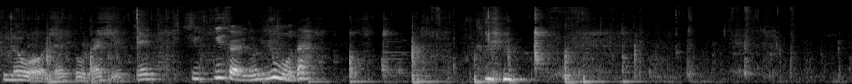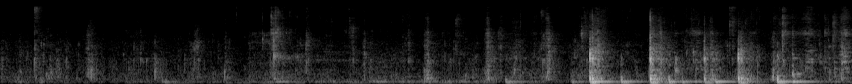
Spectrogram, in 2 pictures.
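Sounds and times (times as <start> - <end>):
soft chewing with wet mouth clicks: 6.3 - 14.4.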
